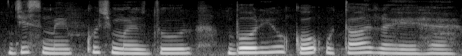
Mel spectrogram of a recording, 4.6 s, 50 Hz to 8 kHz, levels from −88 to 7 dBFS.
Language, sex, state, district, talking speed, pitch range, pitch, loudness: Hindi, female, Uttar Pradesh, Saharanpur, 105 wpm, 215-245 Hz, 230 Hz, -16 LUFS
